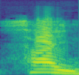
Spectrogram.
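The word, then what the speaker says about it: sign: name নাম cake cake এরপরে জি এন এর আগে জি থাকলে এন এর আগে যদি জি থাকে কিংবা জি এর পরে যদি এন থাকে তাহলে কিন্তু জি সাইলেন্ট হবে এর উচ্চারণ হবে না সাইন সাইন মানে হচ্ছে স্বাক্ষর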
